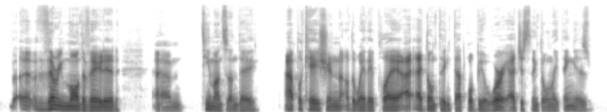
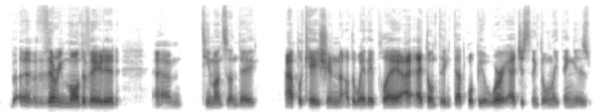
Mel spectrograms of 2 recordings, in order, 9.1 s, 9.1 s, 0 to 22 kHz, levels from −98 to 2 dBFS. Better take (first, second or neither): first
